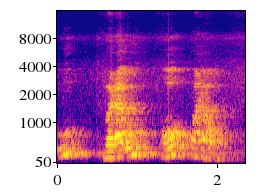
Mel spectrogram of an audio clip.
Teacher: व्रतमुखी यानी जो हमारे होठों की आकृति होती है ये व्रत टाइप में बन जाएगी। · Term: व्रतमुखी स्वर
